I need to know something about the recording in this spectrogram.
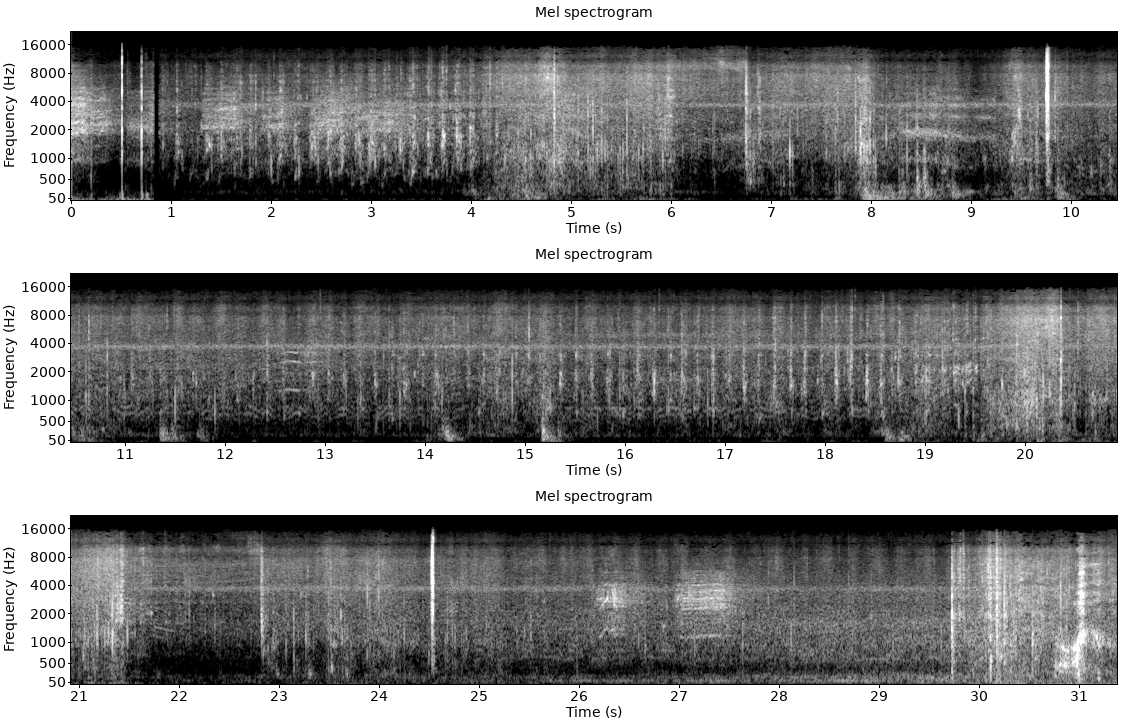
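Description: Handling sounds of lure fishing from a plastic kayak: a fishing reel being wound in, with scattered light clicks and knocks and a few duller thumps on the hull.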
